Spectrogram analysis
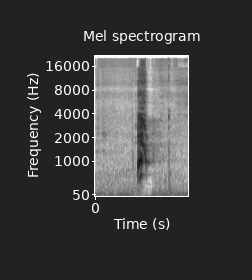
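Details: A Jack Russell Terrier, one of a pair of dogs named Treisy and Azzuro, lets out a single sharp, loud bark that ends abruptly, set against a quiet, nearly silent background.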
